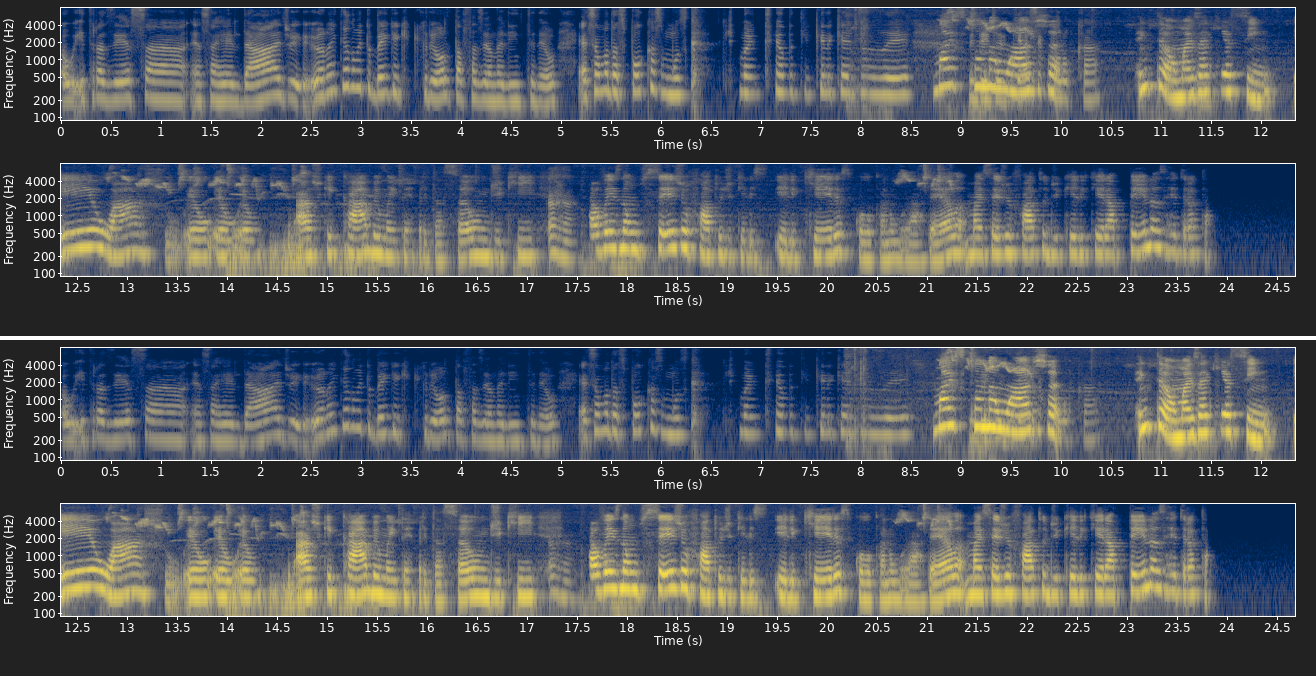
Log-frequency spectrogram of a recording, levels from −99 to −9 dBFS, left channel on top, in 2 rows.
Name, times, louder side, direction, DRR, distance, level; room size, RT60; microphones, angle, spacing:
voice 1, 0.0-6.4 6.8-8.8 9.1-10.4 11.3-11.5 17.2-17.6, left 5 dB, 40° left, 0.3 m, -36 dB
Bird vocalization bird call bird song, 7.8-19.9 20.4-21.3, right 5 dB, 65° right, 0.8 m, -39 dB
voice 2, 8.7-10.0 10.7-14.4 14.6-17.2 17.6-23.8, right 6 dB, 90° right, 0.4 m, -22 dB
3.4 x 2.0 x 2.6 m
head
